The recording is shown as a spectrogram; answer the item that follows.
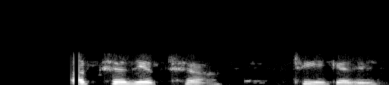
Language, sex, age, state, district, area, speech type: Punjabi, female, 18-30, Punjab, Mohali, rural, conversation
